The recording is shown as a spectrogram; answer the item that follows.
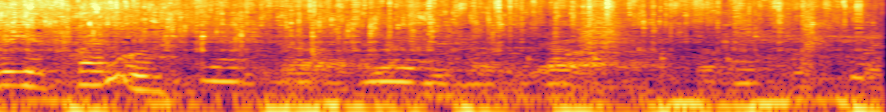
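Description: Red palm oil poured in a steady stream into a large aluminium cooking pot, a continuous pouring and splashing sound.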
